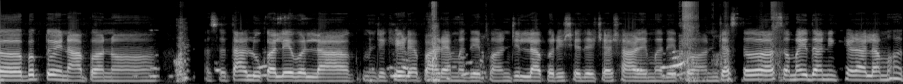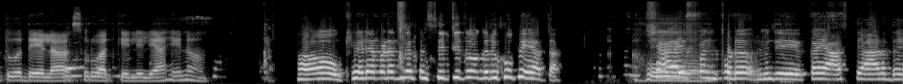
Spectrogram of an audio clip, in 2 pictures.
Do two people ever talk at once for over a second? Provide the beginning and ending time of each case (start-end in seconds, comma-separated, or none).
none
